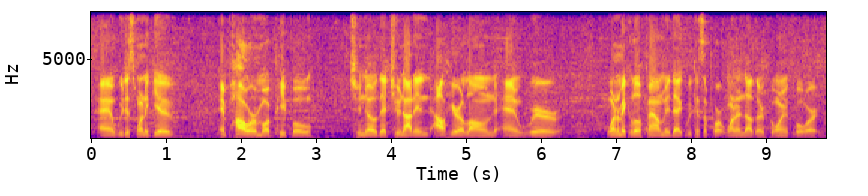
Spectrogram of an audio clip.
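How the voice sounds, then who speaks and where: Host, male, calm and gentle delivery, mid-pitched, recorded outdoors at a street festival. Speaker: interview host. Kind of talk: casual live interview. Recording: outdoor live stream.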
